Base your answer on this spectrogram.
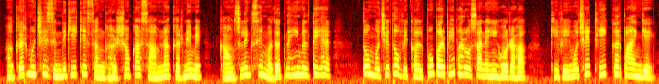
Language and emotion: Hindi, fearful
